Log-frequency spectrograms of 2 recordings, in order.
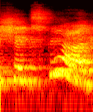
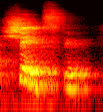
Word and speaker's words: Shakespeare: Lembrando da pronúncia, Shakespeare. Lembra da regra principal do inglês? Escreve de um jeito e fala de outro? Nada de Shakespeare, né? Shakespeare.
